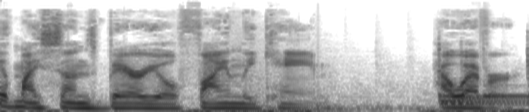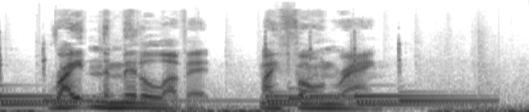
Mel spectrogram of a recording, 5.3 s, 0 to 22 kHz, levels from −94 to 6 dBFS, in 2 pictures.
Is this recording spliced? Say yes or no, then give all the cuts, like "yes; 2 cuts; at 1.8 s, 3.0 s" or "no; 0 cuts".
no; 0 cuts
